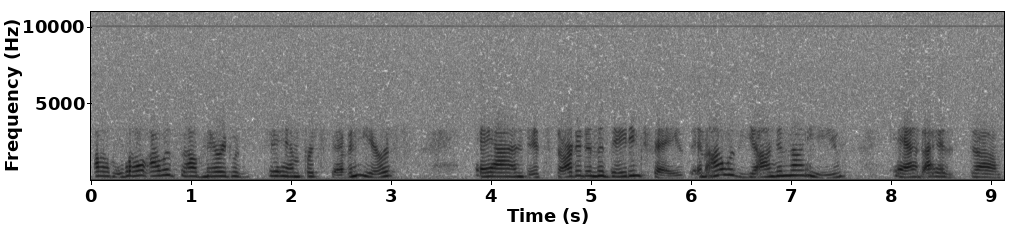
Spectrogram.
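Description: A woman's voice: high voice, animated, measured pace, a little hiss or hum, poor audio. A woman speaking as an interview guest on radio, earnest and emphatic, explaining with examples and repeated phrasing. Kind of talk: radio interview, personal and advisory talk.

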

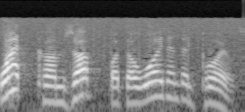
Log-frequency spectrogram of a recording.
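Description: An actor playing a nervous, dim but loyal small-time crook in 1940s radio comedy style, stammering and talking ungrammatically, on an old radio recording. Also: male voice, high voice, lively intonation, a little slow, darkish tone, slightly rough, dull audio, full character voice. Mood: anxious. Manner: stammering, streetwise ungrammatical talk. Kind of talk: 1940s radio comic acting.

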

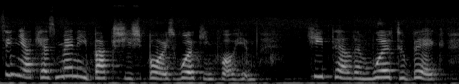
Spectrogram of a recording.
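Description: A woman's voice: sits high, moderate pace, fairly bright tone. An actress playing an anxious, pleading young woman in a 1940s radio drama, speaking formal broken English. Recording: old radio drama recording.

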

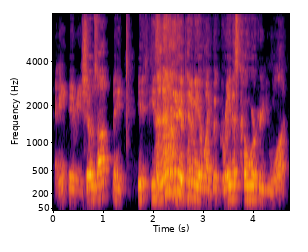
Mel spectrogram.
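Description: Man from the American South, casual rambling talk, profane and animated, roomy echo, heard from a distance. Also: a little high, quick pace. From American South, Appalachia. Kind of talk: casual conversation. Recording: echoey room, distant mic.

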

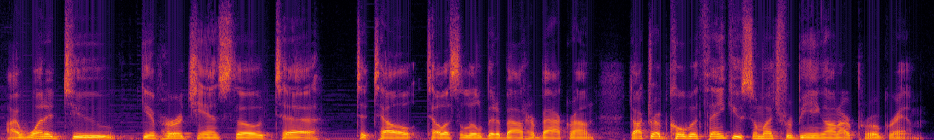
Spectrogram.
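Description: A man's voice: mid-range voice, moderate pace, vocal fry, dark tone, soft background music. A man hosting a health interview as a physician, talking conversationally and often repeating words as he rephrases. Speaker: host, physician.

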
